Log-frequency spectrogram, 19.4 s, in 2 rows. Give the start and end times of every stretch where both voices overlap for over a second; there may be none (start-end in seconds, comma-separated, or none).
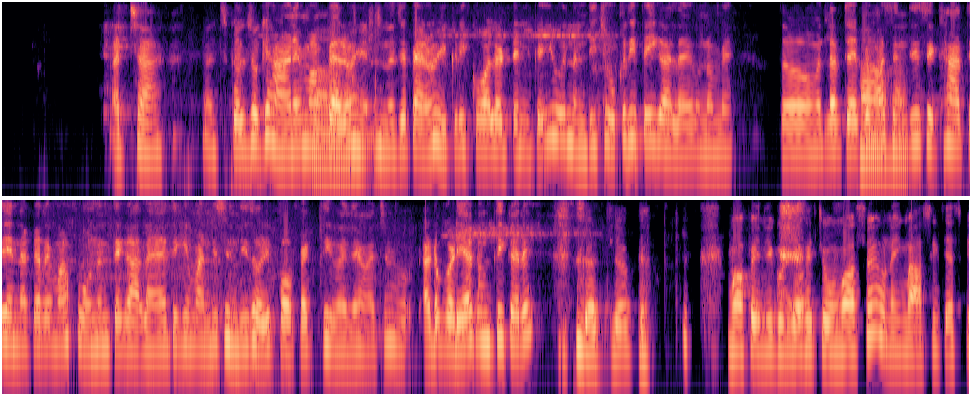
none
